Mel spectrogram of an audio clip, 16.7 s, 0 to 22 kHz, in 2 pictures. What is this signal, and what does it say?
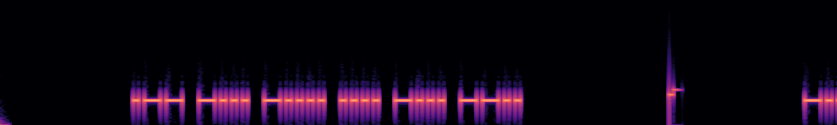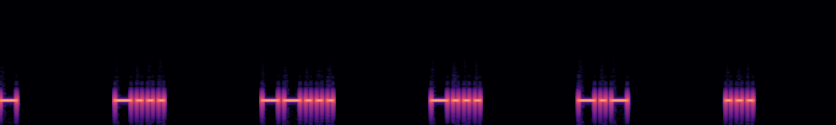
Morse code, heard as a keyed tone, about 23 wpm, spaced as for 11 wpm, 700 Hz. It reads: WB6HBZ KB7BKS
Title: USA Call Signs - 6 Characters - 6x Character Spacing - 22wpm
